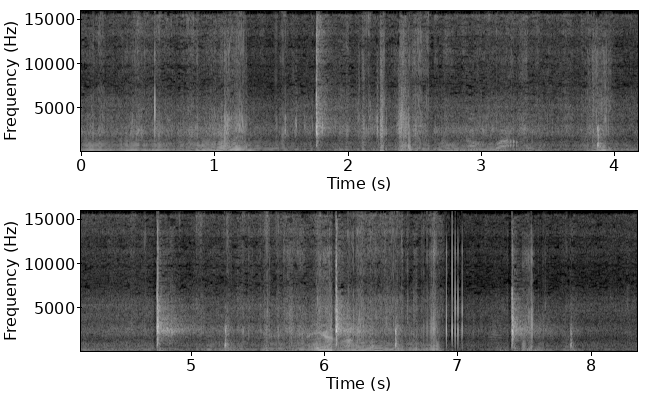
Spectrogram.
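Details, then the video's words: Honey bees at Pucok Krueng in South Aceh, Indonesia, swarm while being set up, stinging the handler: a dense low droning hum with steady harmonic bands, broken by sharp knocks and rustling handling noises. "di sengat tawon lebah madu aceh"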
